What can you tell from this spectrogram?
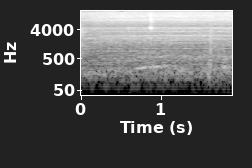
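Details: Steady airy hiss of a suction machine being turned on, with a brief click and faint low hum, during a simulated tracheostomy care skills-lab demonstration before suctioning is tested with saline.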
